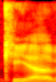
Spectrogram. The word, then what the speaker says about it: Kyiv: I've always pronounced it Kiev, and many of the diplomats, the people who work in the country, pronounced it Kyiv.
